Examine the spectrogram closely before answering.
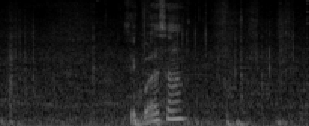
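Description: A young man asks a question.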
